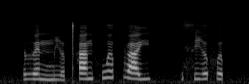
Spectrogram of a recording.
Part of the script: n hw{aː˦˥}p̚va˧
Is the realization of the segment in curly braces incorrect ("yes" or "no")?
yes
